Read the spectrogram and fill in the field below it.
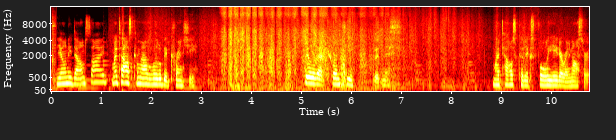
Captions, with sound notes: The only downside, my towels come out a little bit crunchy. (sandpaper rustling) Feel that crunchy goodness. My towels could exfoliate a rhinoceros.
